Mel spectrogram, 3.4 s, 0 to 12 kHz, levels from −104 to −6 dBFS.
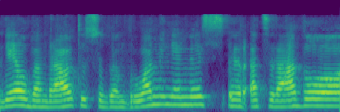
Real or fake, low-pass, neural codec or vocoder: fake; 7.2 kHz; codec, 16 kHz, 2 kbps, FreqCodec, smaller model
